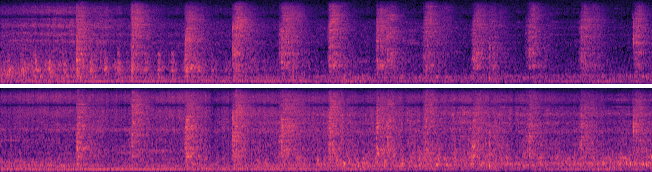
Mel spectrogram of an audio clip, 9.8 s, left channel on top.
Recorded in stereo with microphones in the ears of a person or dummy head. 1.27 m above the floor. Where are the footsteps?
20° left (ahead or behind), 3 m; by 9.6 s 15° right (ahead or behind), 6 m.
